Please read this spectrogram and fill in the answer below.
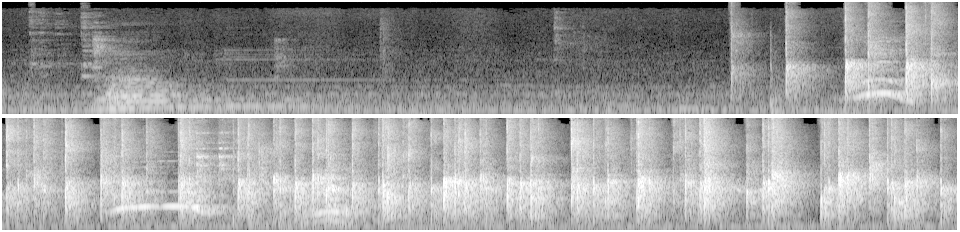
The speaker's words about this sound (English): Clapping all around. That's the main sound.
